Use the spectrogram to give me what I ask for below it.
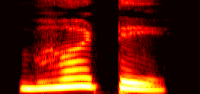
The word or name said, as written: ಭಾಟೆ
